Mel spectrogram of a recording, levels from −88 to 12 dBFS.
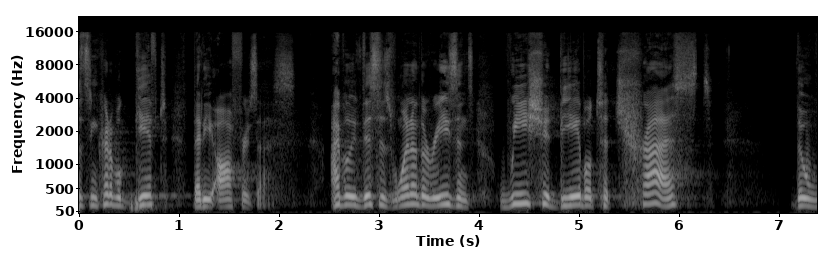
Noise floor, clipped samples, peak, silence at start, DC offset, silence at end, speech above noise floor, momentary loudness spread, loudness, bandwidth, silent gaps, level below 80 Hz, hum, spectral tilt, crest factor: -76 dBFS; under 0.1%; -16 dBFS; 0 s; under 0.1%; 0 s; 42 dB; 16 LU; -33 LUFS; 16 kHz; none; -80 dBFS; none; -4.5 dB/octave; 18 dB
